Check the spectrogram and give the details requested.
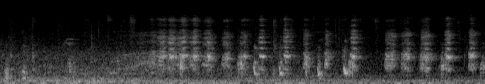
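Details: Backyard hens and roosters inside a chicken coop give rapid, regular clucking. The clucks are short and bright and repeat several times a second after a quieter start, with a low steady hum underneath.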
